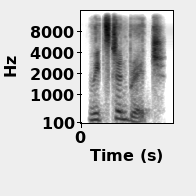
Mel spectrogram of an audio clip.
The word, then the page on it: Wheatstone bridge: Indian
